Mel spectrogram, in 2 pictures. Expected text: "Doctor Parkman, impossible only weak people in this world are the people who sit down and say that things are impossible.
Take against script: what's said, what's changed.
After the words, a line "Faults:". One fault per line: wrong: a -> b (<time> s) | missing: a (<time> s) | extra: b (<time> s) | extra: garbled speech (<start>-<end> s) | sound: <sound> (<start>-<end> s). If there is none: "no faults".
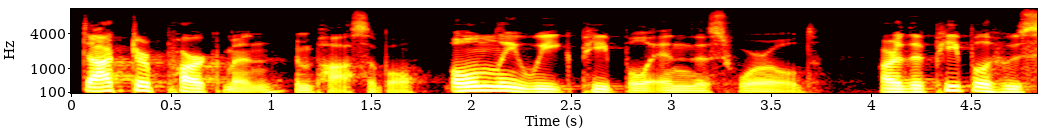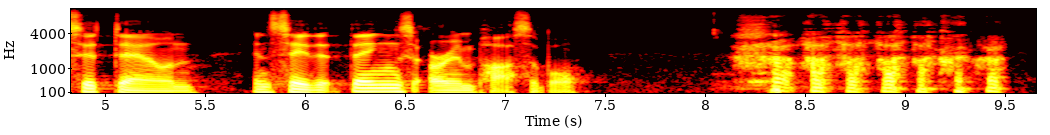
"Doctor Parkman, impossible only weak people in this world are the people who sit down and say that things are impossible.
Faults:
sound: laugh (8.0-9.6 s)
